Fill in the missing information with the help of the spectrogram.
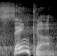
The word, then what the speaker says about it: Sanka: I didn't know how to say Sanka, so I had to look it up. I thought it was like manga, but no, it's Sanka. Manka like Sanka.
